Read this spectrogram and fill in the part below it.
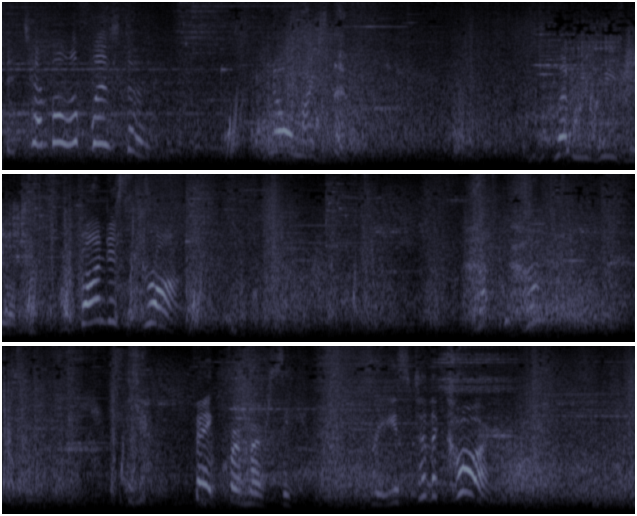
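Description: Magic blasts burst and crackle in quick succession.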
